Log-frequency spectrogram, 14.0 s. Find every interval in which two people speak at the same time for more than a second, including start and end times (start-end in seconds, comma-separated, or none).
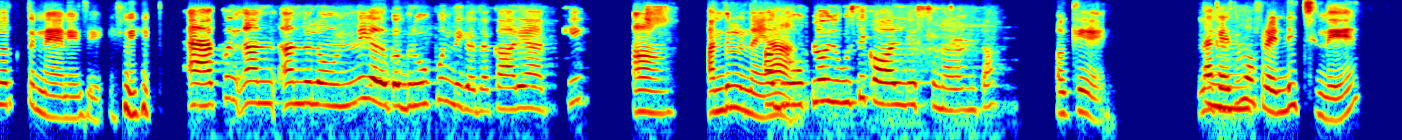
none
